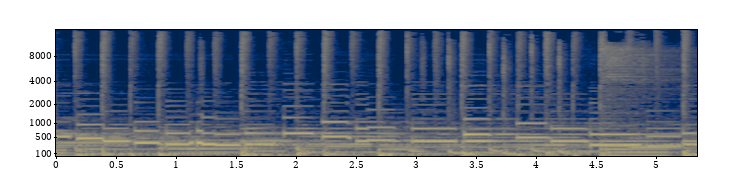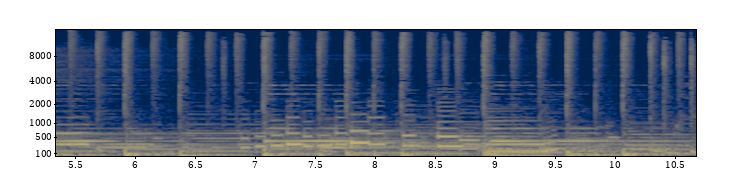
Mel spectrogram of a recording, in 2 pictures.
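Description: Guitar music: a lead guitar plays a melody with sliding, bending notes over a bass line and a steady beat.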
